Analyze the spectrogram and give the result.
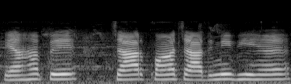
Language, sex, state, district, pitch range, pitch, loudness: Hindi, female, Jharkhand, Garhwa, 220-240 Hz, 230 Hz, -16 LUFS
